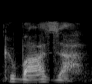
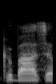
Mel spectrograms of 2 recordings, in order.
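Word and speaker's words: Gubicza: It's going to be Stoudemire versus Mark Gubazza. I learned how to say his name too. Mark Gubazza.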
